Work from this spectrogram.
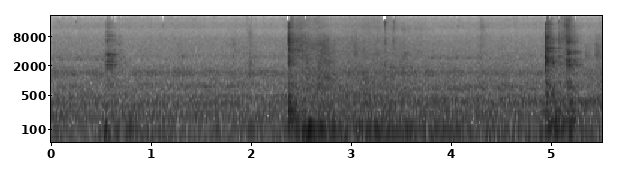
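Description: A slotted metal spoon stirs sweet wheat-flour pieces frying in oil, with three sharp clinks against the pan standing out over a quiet, faint background.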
